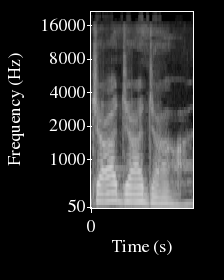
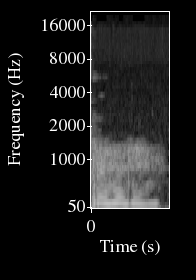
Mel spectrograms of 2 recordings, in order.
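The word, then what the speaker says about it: jaja: It's like when people say ja ja ja instead of ha ha ha. They don't even know. It's just spelled like that. It's not pronounced like ja.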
